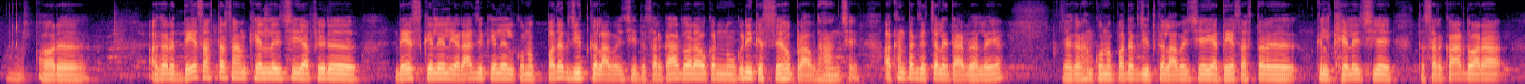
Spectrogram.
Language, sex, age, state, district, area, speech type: Maithili, male, 18-30, Bihar, Muzaffarpur, rural, spontaneous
